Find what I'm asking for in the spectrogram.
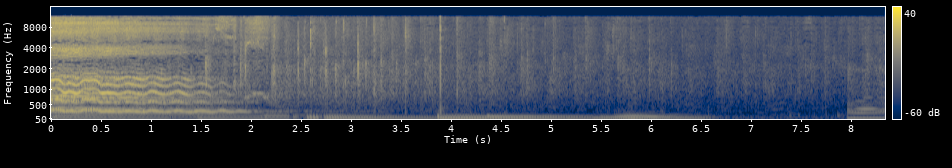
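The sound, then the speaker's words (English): Hand clapping in a church, scattered sharp claps joining in after sustained musical tones, with low held notes continuing underneath as the clapping thins out. “Clap your hands for the Lord. Make a noise unto the Lord tonight.”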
